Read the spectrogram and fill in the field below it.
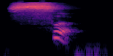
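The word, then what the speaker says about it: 四: Lalu ada angka 4 se se hansnya kotak seperti jendela ya kotak se empat dengan nada empat juga si I jangan lupa i-nya akan dibaca e se Lalu ada angka l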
